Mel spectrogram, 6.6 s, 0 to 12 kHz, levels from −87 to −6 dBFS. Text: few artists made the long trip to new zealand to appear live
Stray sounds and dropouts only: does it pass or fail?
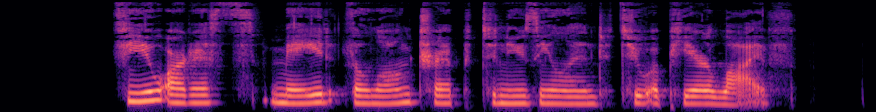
pass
